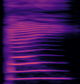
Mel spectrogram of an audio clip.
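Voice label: "gai", Mandarin Chinese, first tone, pronunciation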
